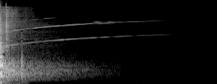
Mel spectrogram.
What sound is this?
this is made from a record of a old camera flash and some percussions jointed and added modular synthesis
badland, flash, futuristic, machine, spotlight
